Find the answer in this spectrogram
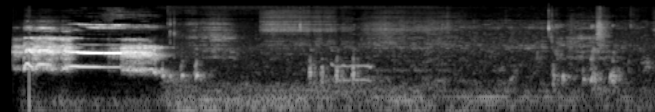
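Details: Aseel hen on a farm keeping fifty desi hens, hatching eggs: a loud, harsh, strained squawk lasting almost two seconds, followed by faint clucks and low background rumble.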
